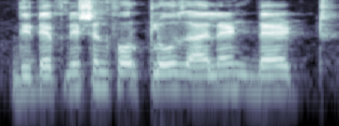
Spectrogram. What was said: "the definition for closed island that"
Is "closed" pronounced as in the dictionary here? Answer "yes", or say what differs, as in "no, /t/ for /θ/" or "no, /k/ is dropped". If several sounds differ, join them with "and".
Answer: no, /d/ is dropped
